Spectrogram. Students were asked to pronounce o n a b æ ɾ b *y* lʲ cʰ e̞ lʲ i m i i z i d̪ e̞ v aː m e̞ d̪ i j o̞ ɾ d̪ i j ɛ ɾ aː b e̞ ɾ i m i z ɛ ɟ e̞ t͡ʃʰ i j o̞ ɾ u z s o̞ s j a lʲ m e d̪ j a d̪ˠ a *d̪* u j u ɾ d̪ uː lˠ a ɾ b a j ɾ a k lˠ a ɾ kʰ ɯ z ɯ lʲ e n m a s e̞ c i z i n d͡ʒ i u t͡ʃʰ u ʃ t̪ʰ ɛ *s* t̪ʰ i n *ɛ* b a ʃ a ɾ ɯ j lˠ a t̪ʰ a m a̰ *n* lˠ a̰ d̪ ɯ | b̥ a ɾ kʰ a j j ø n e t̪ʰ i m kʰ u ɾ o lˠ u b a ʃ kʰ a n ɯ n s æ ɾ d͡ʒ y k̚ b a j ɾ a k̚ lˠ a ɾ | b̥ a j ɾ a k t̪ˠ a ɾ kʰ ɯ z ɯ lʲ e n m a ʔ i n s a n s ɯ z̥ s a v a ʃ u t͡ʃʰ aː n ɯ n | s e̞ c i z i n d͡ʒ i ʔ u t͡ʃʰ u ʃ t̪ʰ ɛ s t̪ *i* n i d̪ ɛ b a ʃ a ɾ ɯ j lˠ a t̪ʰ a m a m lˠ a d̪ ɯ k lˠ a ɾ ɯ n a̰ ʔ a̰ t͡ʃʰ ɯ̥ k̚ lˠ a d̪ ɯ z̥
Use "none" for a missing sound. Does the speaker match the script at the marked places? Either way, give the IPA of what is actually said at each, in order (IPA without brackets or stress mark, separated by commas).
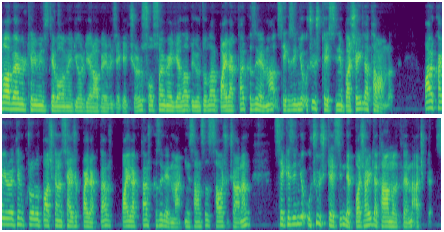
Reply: y, d̪, s, i, m, i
